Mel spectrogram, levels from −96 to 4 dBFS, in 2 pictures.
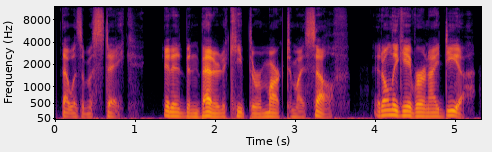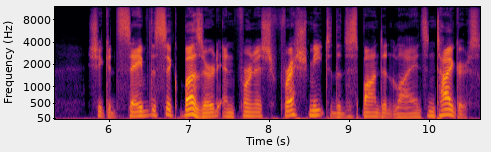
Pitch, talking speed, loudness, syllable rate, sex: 115 Hz, 190 wpm, -24 LUFS, 5.1 syllables/s, male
